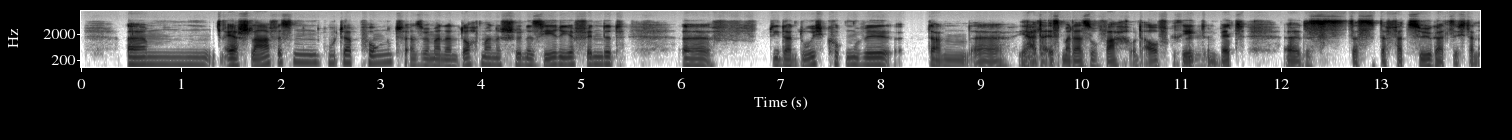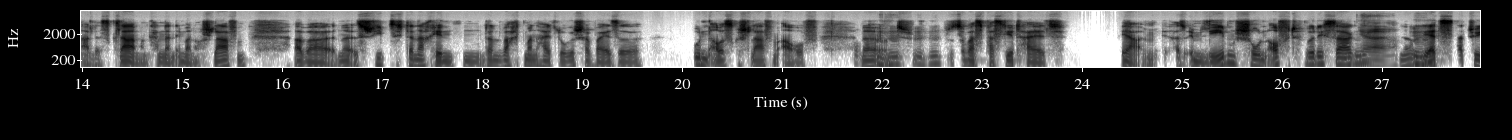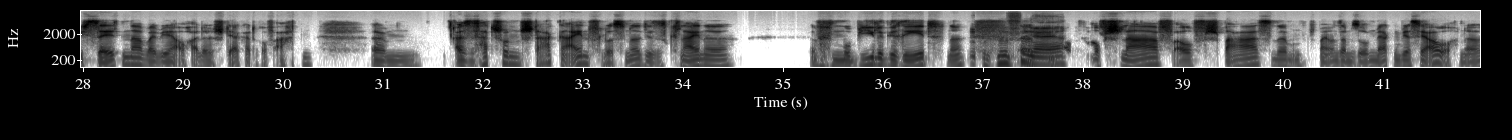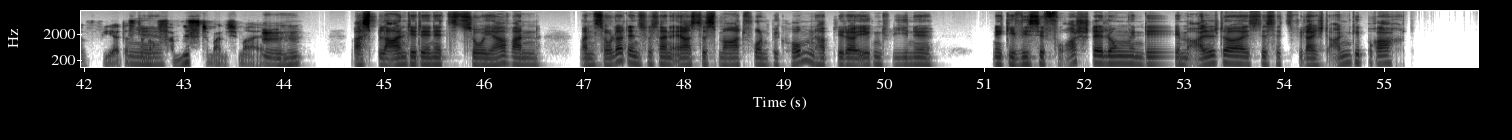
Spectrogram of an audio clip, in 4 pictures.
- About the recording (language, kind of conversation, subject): German, podcast, Wie regelt ihr bei euch zu Hause die Handy- und Bildschirmzeiten?
- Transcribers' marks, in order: chuckle; stressed: "vermisst"; background speech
